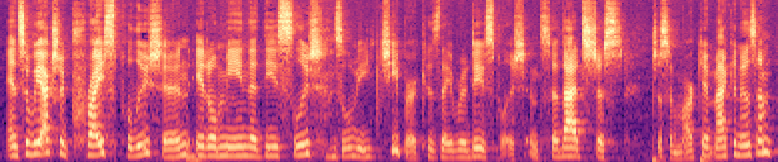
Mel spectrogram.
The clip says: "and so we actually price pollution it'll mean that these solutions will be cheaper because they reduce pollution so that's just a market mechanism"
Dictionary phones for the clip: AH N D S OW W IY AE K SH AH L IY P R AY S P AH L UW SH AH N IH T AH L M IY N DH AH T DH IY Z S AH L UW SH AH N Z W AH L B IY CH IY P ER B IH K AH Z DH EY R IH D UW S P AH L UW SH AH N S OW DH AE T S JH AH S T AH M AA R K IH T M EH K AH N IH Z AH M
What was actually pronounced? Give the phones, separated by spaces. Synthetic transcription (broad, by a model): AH N S OW W IY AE K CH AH L IY P R AY S P AH L UW SH AH N IH T L M IY N DH AH T DH IY Z S AH L UW SH AH N Z W AH L B IY CH IY P ER K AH Z DH EY R IH D UW S P AH L UW SH AH N S OW DH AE T S JH AH S T AH M AA R K IH T M EH K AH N IH Z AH M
